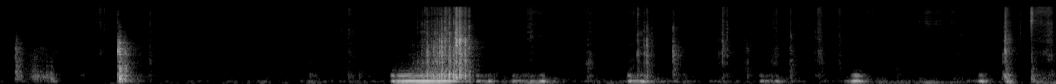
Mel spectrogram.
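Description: Tarot cards being shuffled by hand, a run of soft papery riffles and taps with one louder burst of card noise in the middle, close and fairly quiet, with no talking over it.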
